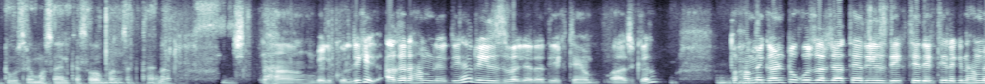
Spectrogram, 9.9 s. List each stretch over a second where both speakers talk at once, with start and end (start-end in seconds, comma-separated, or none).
none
